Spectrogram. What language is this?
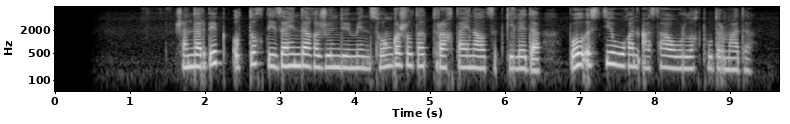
Kazakh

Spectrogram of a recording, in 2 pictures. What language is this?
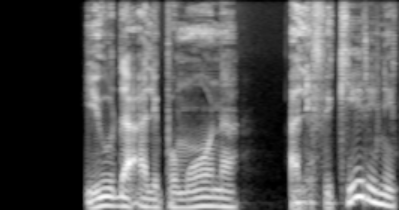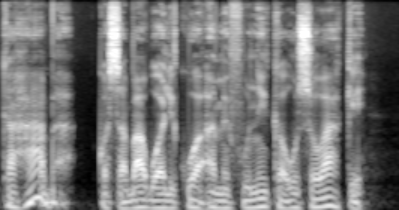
Swahili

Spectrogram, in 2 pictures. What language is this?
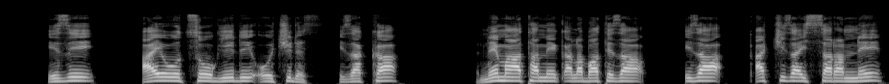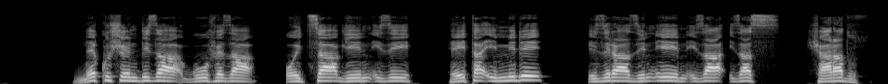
Gamo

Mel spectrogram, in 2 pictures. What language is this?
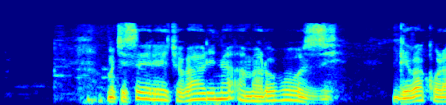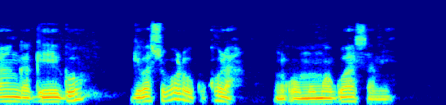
Ganda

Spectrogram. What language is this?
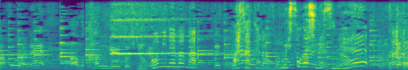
Japanese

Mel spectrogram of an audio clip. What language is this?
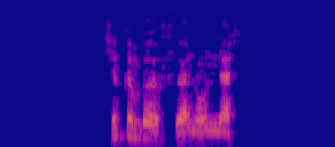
Bamenyam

